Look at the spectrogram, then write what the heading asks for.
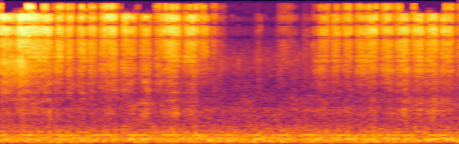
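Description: A soft, steady rubbing scrape as antique gold paint is worked by hand onto garden pavers, a faint continuous texture with slight rhythmic strokes and no talk.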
